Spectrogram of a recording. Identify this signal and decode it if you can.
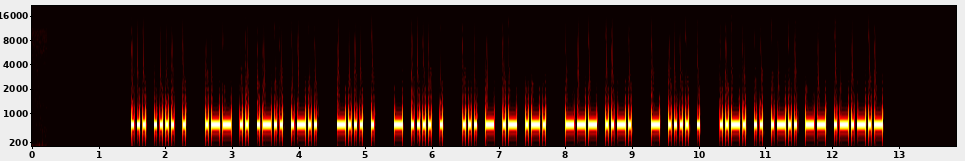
Morse code, heard as a keyed tone, about 28 wpm, 700 Hz. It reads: SHE WILL BE THE STAR OF THE FILM.
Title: Sentences from Top 1000 Words - Review Part 3 - 28wpm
